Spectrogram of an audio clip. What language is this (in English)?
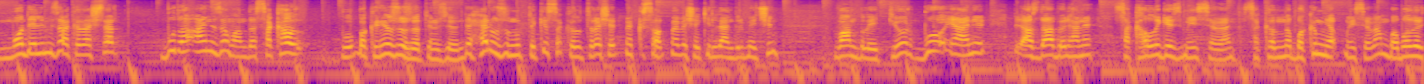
Turkish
